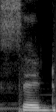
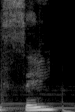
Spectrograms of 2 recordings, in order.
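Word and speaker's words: said: সেইড ওয়ার্ডটির উচ্চারণটি সম্পূর্ণই ভুল, এটি যদি সঠিকভাবে উচ্চারণ করতে যাই তো এটার উচ্চারণ হবে স্যাড, হি সেড মি, নট হি সেইড টু মি।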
